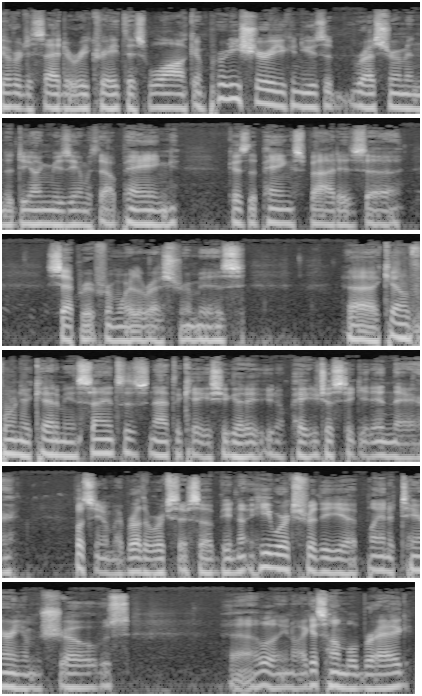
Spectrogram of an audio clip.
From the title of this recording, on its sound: On Location at Golden Gate Park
